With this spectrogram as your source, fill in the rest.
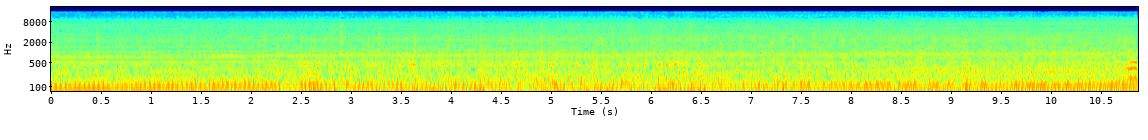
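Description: Honda Activa scooter engine running steadily and loud close up during carburetor air-fuel mixture adjustment, a continuous dense mechanical drone with no clear pauses.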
